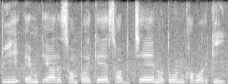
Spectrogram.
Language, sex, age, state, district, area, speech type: Bengali, male, 18-30, West Bengal, Paschim Medinipur, rural, read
